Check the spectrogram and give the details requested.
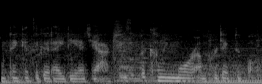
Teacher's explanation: listen to his like little vocal fry kind of thing, or like his voice crack almost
